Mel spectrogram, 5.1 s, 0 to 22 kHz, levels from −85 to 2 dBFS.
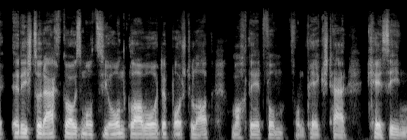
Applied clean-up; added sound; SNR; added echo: neural mask model Resemble Enhance denoiser.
